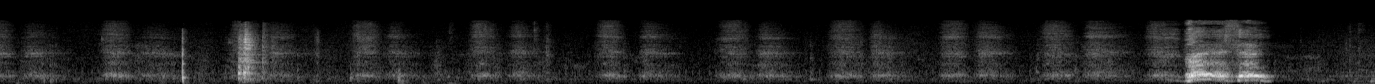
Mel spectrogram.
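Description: A young woman makes short rhythmic growling sounds close by.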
